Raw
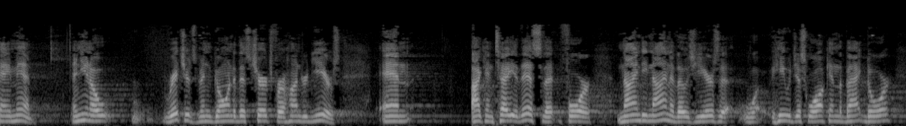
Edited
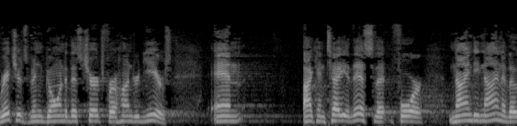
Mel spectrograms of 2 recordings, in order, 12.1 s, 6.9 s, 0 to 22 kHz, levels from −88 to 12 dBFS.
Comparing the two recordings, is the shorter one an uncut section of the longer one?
yes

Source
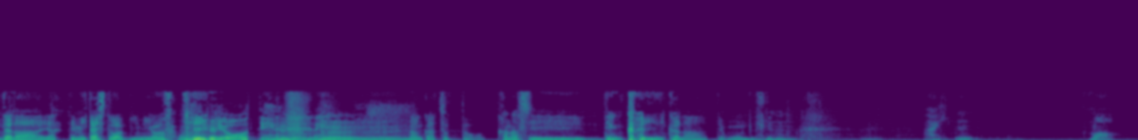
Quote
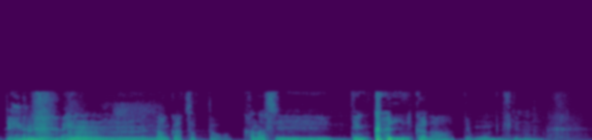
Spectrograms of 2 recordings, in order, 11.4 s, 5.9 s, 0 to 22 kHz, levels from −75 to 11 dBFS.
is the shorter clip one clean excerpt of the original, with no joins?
yes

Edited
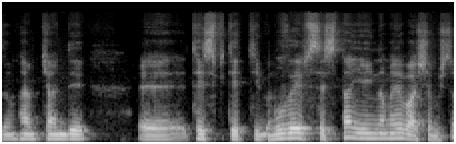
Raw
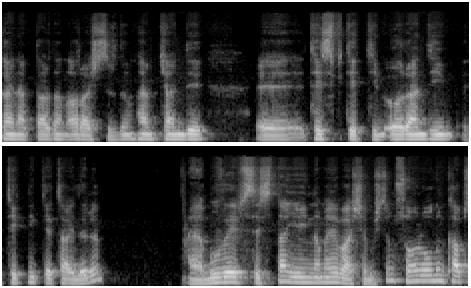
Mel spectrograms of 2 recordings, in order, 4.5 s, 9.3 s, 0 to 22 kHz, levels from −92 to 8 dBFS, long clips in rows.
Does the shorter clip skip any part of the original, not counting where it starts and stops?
yes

